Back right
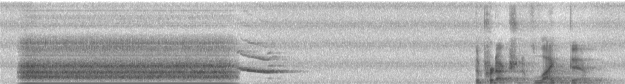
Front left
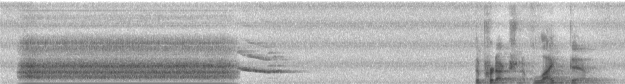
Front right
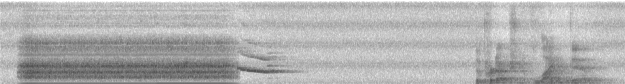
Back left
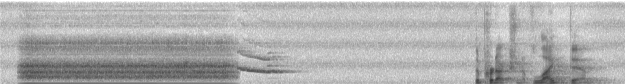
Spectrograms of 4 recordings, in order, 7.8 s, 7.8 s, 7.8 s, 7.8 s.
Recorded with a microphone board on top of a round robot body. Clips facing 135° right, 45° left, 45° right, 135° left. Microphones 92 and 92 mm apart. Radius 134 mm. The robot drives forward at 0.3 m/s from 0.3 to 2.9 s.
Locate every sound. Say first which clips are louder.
3.0 s a cat meowing: back right 3 dB, even; 130° right, 1.5 m
5.9 s a man speaking: front left 2 dB, back left 9 dB; 125° left, 1.3 m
